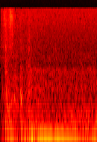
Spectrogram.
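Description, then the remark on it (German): The inline six-cylinder engine of a large car, just started, idles with a steady, deep, smooth rumble that holds evenly for a couple of seconds after a brief rise at the start. No one speaks. “rein Sechszylinder, muss man sagen. Das ist schon äh, eine gute Motorkonstruktion”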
